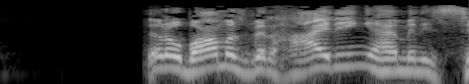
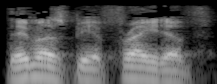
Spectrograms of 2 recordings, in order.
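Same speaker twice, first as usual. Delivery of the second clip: lower, scoffing take on Obama; lightly voiced Obama, brushing off the critics; mock Obama; 11 semitones lower than usual. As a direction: Obama waving it away with a mocking laugh, lower voice. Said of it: "Obama laughed".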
